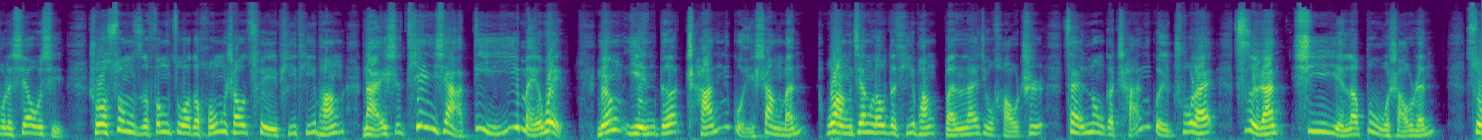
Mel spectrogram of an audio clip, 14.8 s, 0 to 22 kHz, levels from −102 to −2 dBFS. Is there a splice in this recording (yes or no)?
yes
